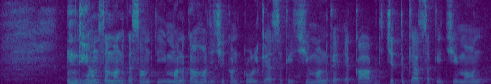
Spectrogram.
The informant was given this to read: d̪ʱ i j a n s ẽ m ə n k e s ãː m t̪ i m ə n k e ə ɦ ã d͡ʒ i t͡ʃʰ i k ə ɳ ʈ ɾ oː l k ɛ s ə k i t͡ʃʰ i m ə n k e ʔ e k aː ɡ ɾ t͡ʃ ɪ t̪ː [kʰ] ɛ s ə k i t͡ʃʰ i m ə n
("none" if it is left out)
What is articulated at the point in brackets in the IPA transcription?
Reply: k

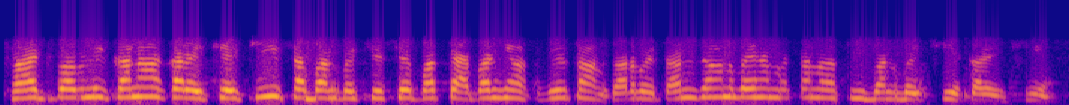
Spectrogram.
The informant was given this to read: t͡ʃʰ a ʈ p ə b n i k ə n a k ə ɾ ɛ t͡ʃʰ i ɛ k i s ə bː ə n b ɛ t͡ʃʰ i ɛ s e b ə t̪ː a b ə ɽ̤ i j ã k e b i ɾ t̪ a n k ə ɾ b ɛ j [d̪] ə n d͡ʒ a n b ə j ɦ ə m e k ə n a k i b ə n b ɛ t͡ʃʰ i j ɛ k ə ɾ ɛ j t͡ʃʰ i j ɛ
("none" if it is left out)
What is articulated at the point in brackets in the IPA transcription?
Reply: t̪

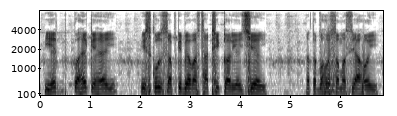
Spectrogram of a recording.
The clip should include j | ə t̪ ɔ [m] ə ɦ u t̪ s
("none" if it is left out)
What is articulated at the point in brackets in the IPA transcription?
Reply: b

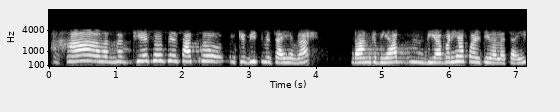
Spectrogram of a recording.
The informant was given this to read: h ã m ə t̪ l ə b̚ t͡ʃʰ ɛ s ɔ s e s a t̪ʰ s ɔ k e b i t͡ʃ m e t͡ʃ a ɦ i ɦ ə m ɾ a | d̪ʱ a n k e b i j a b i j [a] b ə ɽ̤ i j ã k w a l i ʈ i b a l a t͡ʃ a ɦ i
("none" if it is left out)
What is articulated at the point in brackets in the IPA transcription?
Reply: a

